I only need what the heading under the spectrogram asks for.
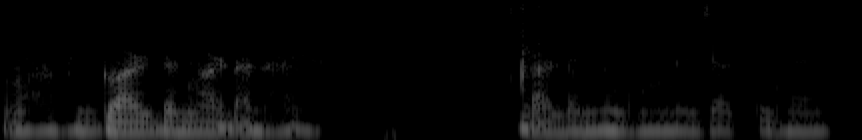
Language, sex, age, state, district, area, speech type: Hindi, female, 45-60, Uttar Pradesh, Pratapgarh, rural, spontaneous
